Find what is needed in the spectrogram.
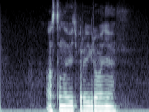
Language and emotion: Russian, neutral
